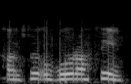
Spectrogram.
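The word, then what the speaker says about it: خمس غرف: Intinya dulu untuk kata khamsu ghurafin dibacanya khamsu ghurafin. Kata ghurafin kasrah ya, kasratain.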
